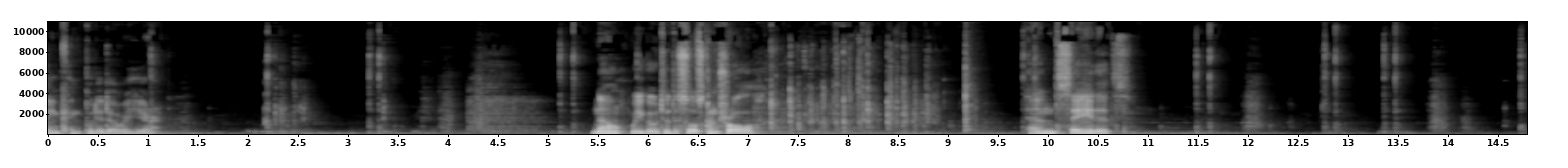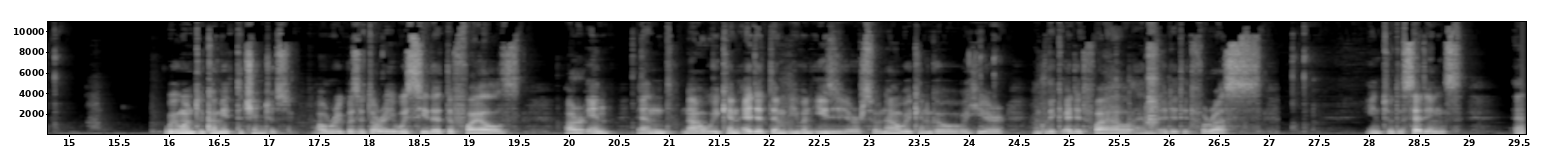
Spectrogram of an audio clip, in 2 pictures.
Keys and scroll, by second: 2.3 ctrl+v, 4.2 ctrl+s, 7.0-9.2 typing.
